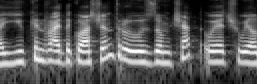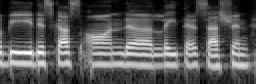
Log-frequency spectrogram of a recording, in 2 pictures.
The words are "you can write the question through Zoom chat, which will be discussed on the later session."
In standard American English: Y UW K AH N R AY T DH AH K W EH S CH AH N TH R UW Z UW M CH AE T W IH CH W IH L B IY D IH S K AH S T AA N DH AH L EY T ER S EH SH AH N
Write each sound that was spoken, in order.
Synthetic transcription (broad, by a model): Y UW K AH N R AY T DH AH K W EH S CH AH N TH R UW Z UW M CH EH T W IH CH W IH L B IY D IH S K AH S T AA N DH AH L EY T ER S EH SH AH N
